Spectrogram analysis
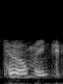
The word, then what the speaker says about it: Talmage: And next is WA4 WGA Ray at Thomas, Ohio. Did I get that pronunciation right? And what would you like in your ham shack? You did pronounce Talmage correctly.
